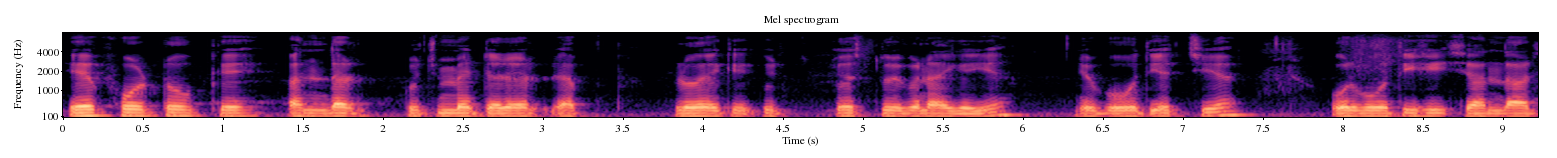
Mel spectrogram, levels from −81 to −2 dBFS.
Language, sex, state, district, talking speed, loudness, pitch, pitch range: Hindi, male, Rajasthan, Jaipur, 155 wpm, -18 LUFS, 105 Hz, 100-110 Hz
